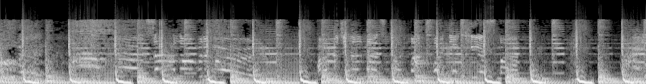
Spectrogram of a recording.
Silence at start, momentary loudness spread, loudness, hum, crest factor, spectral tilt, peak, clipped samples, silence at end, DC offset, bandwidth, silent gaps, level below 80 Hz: 0 s; 1 LU; -7 LUFS; none; 6 dB; -5 dB/octave; 0 dBFS; 2%; 0 s; under 0.1%; 8.8 kHz; none; -12 dBFS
